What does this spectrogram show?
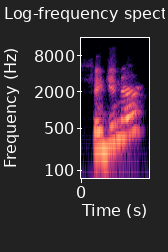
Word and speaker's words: Figgener: christine i heard your last name was produced earlier pronounced earlier figure nur ii is perfect awesome okay dr.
